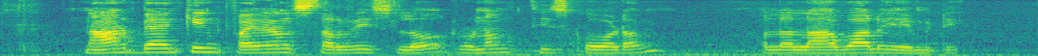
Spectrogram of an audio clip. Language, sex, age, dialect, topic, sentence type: Telugu, female, 31-35, Telangana, banking, question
